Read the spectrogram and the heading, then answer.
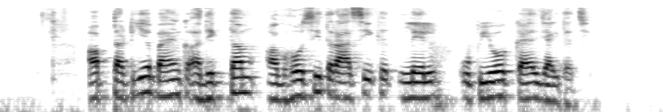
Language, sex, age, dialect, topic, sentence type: Maithili, male, 18-24, Southern/Standard, banking, statement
